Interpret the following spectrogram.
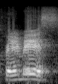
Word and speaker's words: FAMAS: needed ammo for my famas that's just like famous it's pronounced famous hey we should make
